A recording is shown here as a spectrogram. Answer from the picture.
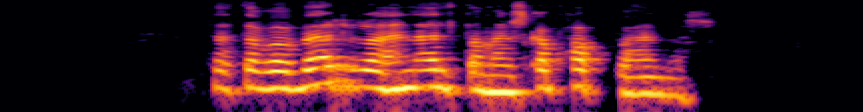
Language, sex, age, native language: Icelandic, female, 60-69, Icelandic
